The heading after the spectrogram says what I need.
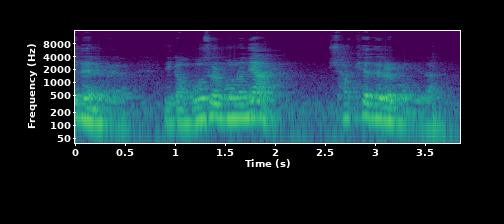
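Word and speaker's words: שָׁקֵד: 살구나무로 번역된 이 단어는 샤케드라고 읽습니다.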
